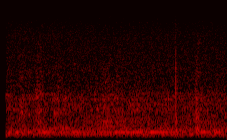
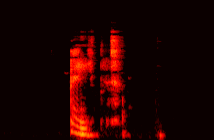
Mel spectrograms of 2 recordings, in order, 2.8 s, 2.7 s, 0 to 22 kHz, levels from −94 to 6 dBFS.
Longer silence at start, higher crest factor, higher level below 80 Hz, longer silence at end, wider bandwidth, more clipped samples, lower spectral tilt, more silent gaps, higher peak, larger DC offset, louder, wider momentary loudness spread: second, 0.05 s vs 0.85 s; about the same, 26 dB vs 24 dB; second, under -90 dBFS vs -84 dBFS; second, 0 s vs 0.65 s; first, 16 kHz vs 9.6 kHz; neither; about the same, -3.5 dB/octave vs -3 dB/octave; neither; second, -42 dBFS vs -18 dBFS; neither; second, -65 LUFS vs -38 LUFS; about the same, 1 LU vs 3 LU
